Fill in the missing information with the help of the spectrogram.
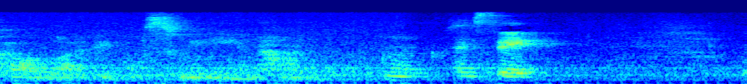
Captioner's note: grunts agreement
